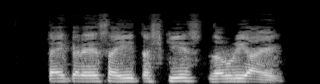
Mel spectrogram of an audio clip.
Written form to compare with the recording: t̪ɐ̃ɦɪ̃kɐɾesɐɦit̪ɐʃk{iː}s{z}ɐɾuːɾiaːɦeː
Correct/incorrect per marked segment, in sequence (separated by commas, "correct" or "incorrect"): correct, correct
